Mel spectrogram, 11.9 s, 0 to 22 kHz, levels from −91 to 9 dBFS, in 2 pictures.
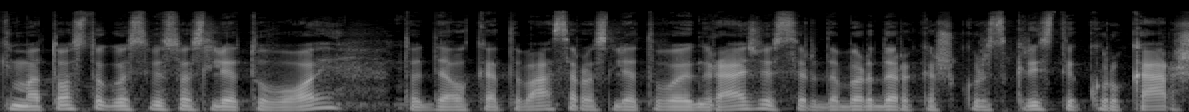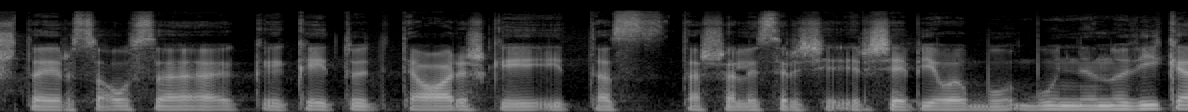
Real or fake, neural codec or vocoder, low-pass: real; none; 14.4 kHz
